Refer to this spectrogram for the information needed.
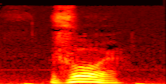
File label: "voor", Dutch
